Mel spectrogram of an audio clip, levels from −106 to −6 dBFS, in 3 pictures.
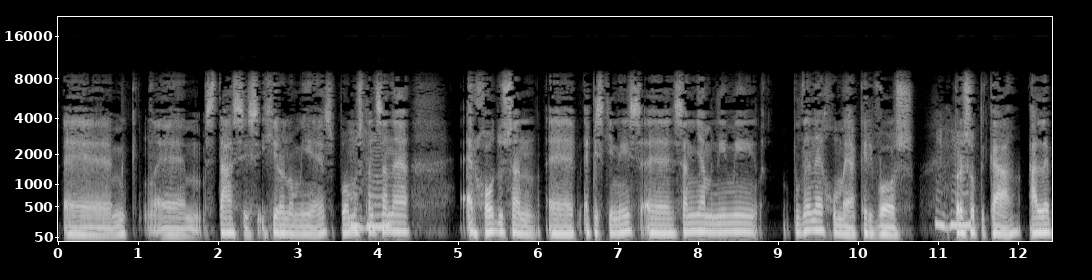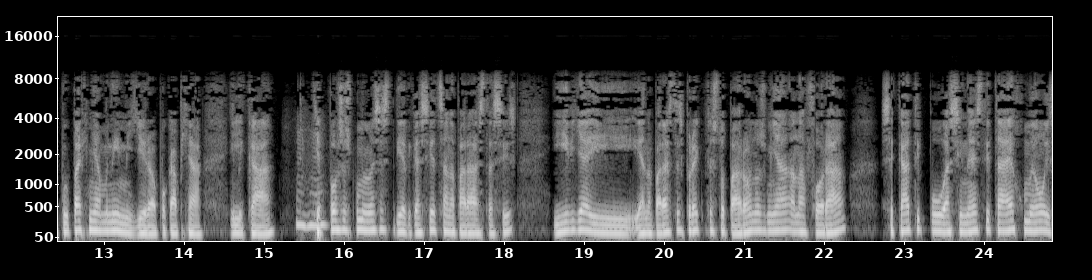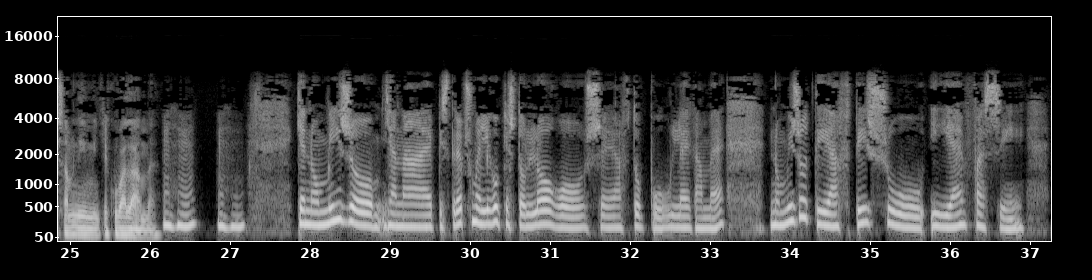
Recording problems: garbled, watery; slightly; nothing above 7.5 kHz
high frequencies cut off; slight

